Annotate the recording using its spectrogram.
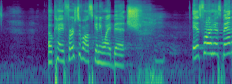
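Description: A woman speaks with animation into a microphone in an echoing room.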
